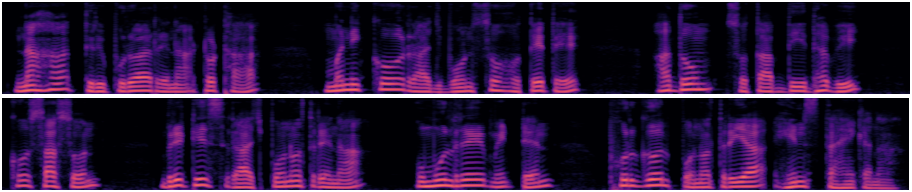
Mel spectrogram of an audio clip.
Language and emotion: Santali, neutral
